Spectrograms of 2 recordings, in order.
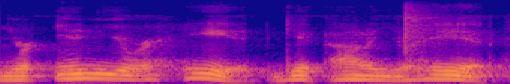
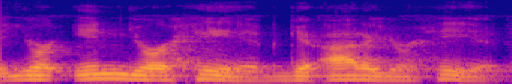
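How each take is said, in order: First: Urgent coaching call. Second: Slow, loud, firm call from a running partner; urgent coaching call. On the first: Running partner repeats the urging. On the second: Running partner urging a sprinting soldier, slow and loud. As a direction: drag out every word and press them. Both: Retold or imitated.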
